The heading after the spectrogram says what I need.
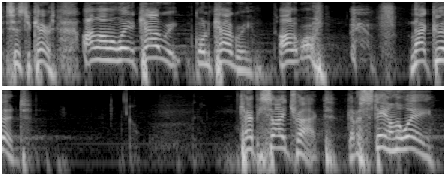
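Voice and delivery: high, driving preacher voice; fervent preaching. Acted. Preacher urging the congregation to stay on the way, fervent. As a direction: push the message home with fire.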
